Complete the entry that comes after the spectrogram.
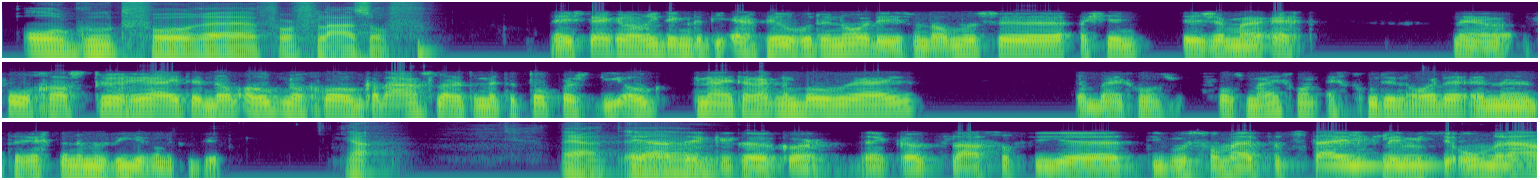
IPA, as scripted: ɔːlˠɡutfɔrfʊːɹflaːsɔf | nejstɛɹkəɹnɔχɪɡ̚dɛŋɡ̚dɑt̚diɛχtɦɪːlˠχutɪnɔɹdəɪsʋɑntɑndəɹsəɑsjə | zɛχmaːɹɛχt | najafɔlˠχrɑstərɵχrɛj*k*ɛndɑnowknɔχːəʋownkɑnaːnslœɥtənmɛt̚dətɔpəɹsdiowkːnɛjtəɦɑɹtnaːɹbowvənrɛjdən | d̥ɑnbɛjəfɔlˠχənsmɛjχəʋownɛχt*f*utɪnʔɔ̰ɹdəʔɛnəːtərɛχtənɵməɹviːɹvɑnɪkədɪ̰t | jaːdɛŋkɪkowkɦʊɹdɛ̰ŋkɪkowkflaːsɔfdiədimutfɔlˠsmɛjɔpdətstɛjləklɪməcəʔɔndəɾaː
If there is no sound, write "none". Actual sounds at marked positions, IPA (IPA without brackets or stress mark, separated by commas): t, χ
